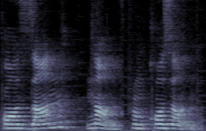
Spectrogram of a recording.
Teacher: Kazan ends with nasal consonant, that's why we add non. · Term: nasal consonants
